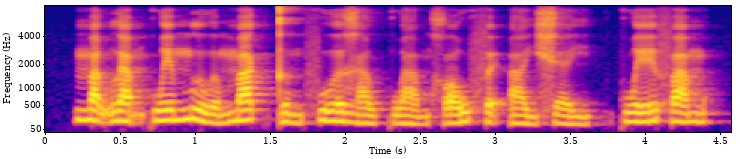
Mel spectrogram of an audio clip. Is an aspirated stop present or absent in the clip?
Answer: absent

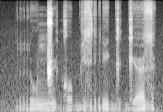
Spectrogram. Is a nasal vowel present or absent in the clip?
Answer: absent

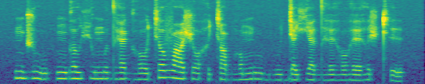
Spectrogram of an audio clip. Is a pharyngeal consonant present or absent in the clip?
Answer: absent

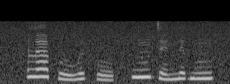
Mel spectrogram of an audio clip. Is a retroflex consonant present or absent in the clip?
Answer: absent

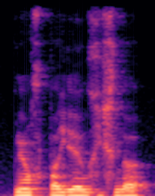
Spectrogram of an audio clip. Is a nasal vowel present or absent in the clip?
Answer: present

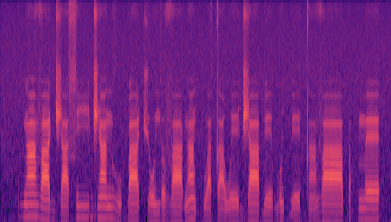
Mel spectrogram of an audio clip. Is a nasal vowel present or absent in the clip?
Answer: present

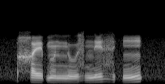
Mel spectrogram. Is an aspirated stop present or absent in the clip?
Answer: absent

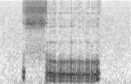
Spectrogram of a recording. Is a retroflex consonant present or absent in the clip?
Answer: absent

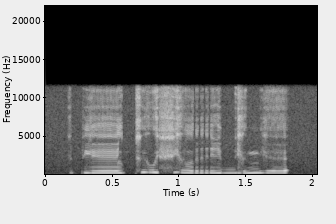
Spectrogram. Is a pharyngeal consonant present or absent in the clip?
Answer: absent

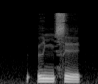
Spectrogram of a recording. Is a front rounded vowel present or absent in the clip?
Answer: present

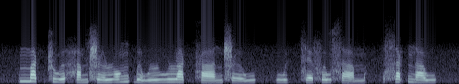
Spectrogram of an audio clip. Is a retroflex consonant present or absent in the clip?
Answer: present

